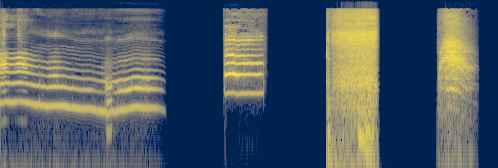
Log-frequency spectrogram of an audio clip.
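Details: Domestic cat: a long, slightly falling meow lasting over three seconds, a short higher meow, then two sharp, breathy hisses about two seconds apart.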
